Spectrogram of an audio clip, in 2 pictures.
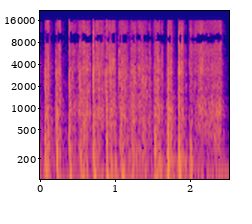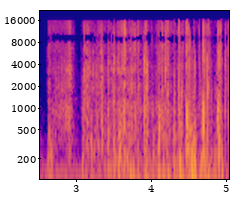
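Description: Long white acrylic nails on both hands tap and scratch fast across the broad flat top of a brown corrugated cardboard box lying flat, which sounds hollow. Quick, dry clicks and papery scratching run almost without pause, with bright hiss, a brief hush in the middle, then a louder, denser flurry toward the end.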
